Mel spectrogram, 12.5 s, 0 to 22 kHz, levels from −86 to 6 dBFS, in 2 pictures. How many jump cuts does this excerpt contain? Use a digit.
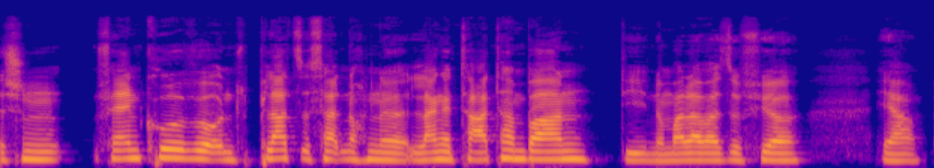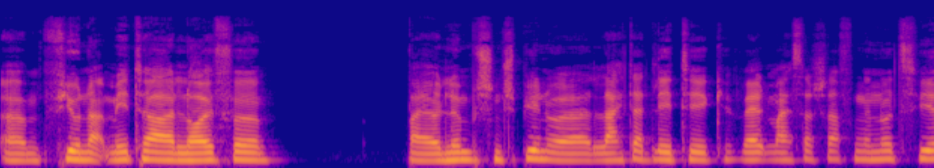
1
